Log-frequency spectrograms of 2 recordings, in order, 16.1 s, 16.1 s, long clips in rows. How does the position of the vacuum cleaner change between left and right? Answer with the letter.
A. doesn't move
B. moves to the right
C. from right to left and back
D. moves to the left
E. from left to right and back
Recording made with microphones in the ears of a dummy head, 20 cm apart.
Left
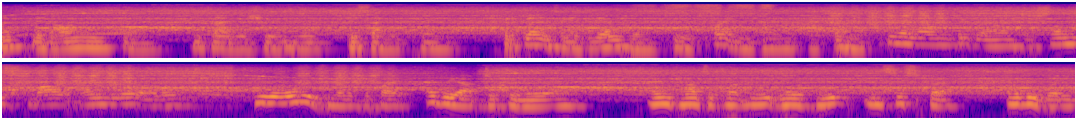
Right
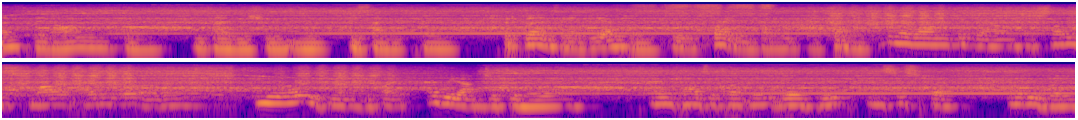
A.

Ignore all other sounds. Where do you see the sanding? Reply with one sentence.
In this clip you hear the sanding on the right.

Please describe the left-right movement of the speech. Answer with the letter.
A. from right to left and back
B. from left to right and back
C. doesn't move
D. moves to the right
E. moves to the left
B.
